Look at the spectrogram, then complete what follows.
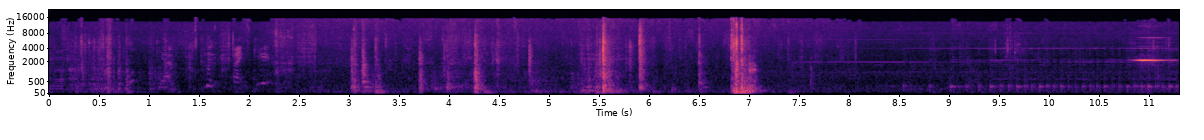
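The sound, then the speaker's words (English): A few sharp thumps and clunks, then a white solar-powered car squeaks off down a racetrack with a thin, steady electric whine that carries on as it pulls away, over faint background murmur. “As Amy and the solar-powered car, Evolution, squeaked off down the racetrack”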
